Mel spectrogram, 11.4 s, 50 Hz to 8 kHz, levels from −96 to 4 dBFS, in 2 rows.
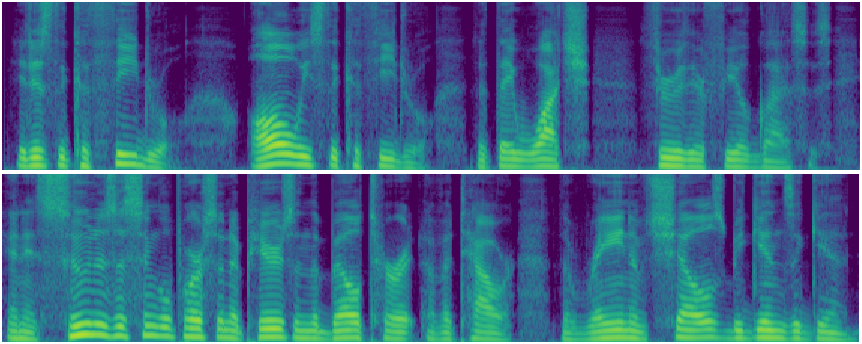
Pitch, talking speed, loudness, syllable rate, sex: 125 Hz, 185 wpm, -19 LUFS, 4.9 syllables/s, male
